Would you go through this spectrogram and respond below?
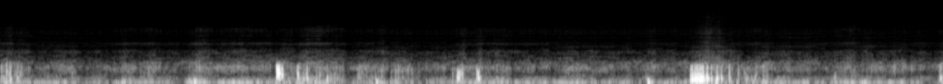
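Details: Low gurgling and rumbling that comes and goes, with a louder growl near the end; ordinary stomach growling, bowel sounds.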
